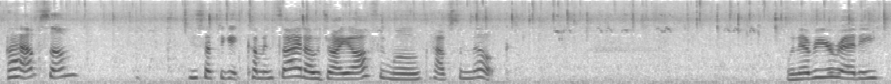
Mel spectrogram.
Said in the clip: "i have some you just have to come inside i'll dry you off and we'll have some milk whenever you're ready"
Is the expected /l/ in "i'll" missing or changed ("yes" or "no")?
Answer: yes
